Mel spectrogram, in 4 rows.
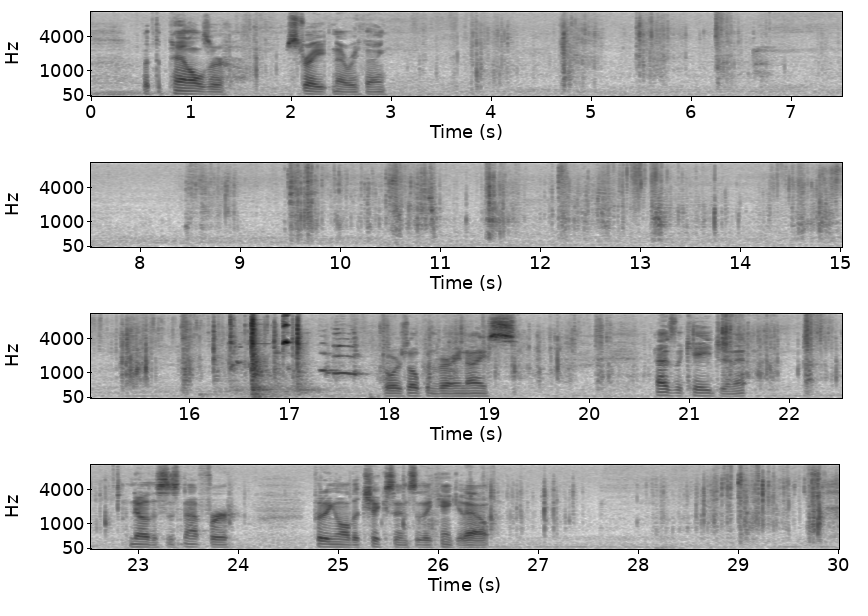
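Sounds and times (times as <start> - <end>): footsteps on gravel: 3.2 - 6.9, 8.4 - 16.4, 17.8 - 22.8, 25.6 - 30.0
van door latch clunk: 16.1 - 17.8.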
